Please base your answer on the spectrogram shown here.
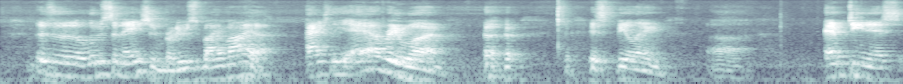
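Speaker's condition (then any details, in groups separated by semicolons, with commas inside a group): No condition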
